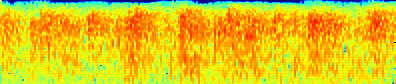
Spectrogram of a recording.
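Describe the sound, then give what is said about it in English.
Congregation clapping in a church service for the woman leading a prophetic ministry team, a steady, muffled patter of many hands throughout the short span with no talk on top. “Can you clap for her, please?”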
